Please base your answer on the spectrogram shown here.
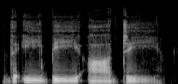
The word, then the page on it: ebrd: British English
